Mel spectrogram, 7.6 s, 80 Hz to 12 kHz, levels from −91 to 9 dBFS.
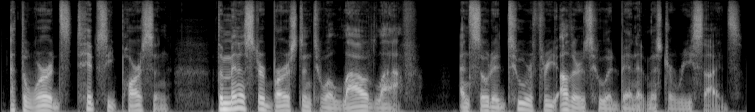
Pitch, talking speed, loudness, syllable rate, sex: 90 Hz, 200 wpm, -21 LUFS, 5.2 syllables/s, male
